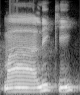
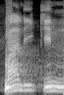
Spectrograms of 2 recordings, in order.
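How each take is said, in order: First: The vowels in the word are drawn out long. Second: The vowels in the word are all kept short. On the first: The speaker calls it wrong. "Jangan sampai maliki" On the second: The speaker calls it right. "dibaca pendek semua ini"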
